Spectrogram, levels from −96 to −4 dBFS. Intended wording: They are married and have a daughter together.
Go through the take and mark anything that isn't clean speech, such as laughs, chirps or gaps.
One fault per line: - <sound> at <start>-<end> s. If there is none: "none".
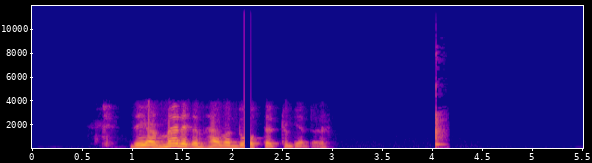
- dropout at 2.1-2.2 s
- thud at 4.0-4.2 s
